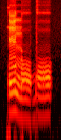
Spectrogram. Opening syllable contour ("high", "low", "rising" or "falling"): high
